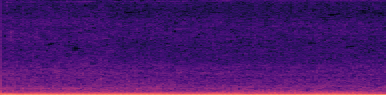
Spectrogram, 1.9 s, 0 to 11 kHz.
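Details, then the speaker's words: Non-running BMW 328i first start after fixing a backwards fuel pump plug and replacing a pulled ECU fuse. Strong, steady drone with no misses: normal idle, though smoke and possible oil or electrical burning appeared afterward, cause unknown. "okay well hey the car started up that time"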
